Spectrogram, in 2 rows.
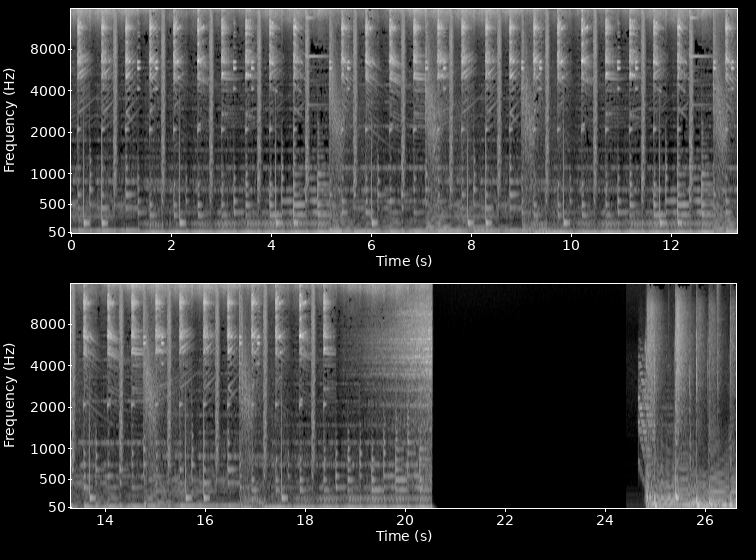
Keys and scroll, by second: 0.7 space, 2.7 m, 7.8 q, 14.7 space, 15.6 m, 20.0 m, 21.9 h, 23.8 m.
